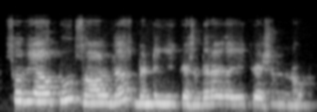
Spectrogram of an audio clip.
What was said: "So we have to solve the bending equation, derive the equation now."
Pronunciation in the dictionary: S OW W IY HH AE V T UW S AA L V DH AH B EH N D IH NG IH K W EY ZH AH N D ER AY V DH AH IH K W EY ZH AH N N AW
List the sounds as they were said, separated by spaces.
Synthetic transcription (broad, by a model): S OW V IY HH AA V T UW S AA L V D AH B EH N D IH NG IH K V EY SH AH N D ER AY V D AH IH K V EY SH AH N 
